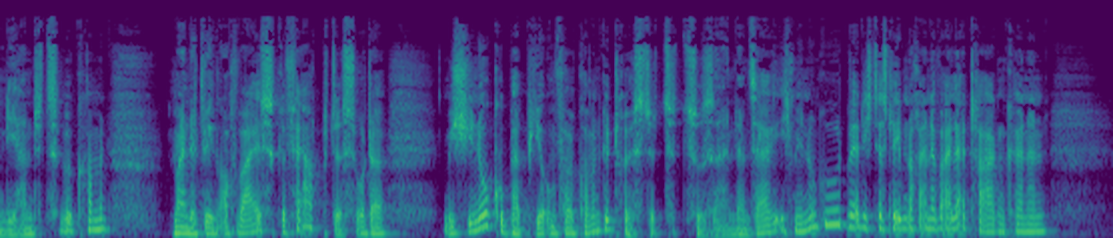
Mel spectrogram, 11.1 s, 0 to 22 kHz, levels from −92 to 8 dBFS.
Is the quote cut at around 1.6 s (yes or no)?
no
